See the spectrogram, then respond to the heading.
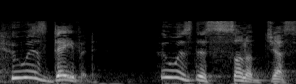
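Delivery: scornful, dismissive, swooping contemptuous sneer. Speaker retelling what a man in a bible story said, mock-contemptuous. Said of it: "Just saying it in a contemptuous way".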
